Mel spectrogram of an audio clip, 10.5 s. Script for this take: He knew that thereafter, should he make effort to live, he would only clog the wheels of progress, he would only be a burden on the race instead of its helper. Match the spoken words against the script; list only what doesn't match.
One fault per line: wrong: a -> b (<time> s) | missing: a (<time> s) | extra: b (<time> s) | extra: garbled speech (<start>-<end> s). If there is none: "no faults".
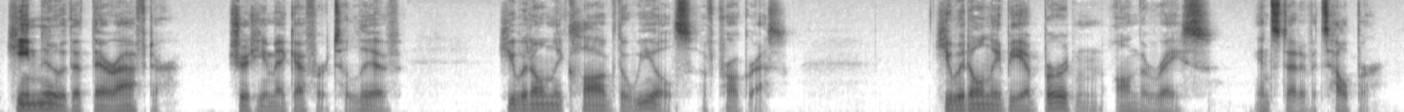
no faults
